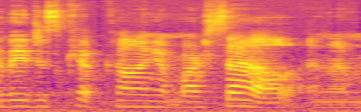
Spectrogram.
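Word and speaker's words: Marseilles: We keep saying Marseille because we've been to Marseille. But on the Illinois River, they just kept calling it Marcel, and I'm like, what?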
